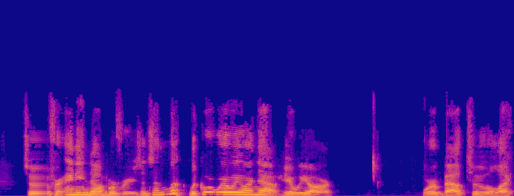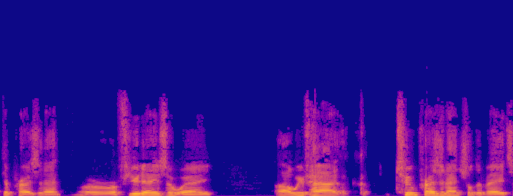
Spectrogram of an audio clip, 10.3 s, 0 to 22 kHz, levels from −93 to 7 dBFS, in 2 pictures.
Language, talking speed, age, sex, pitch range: English, 200 wpm, 50-69, male, 135-160 Hz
